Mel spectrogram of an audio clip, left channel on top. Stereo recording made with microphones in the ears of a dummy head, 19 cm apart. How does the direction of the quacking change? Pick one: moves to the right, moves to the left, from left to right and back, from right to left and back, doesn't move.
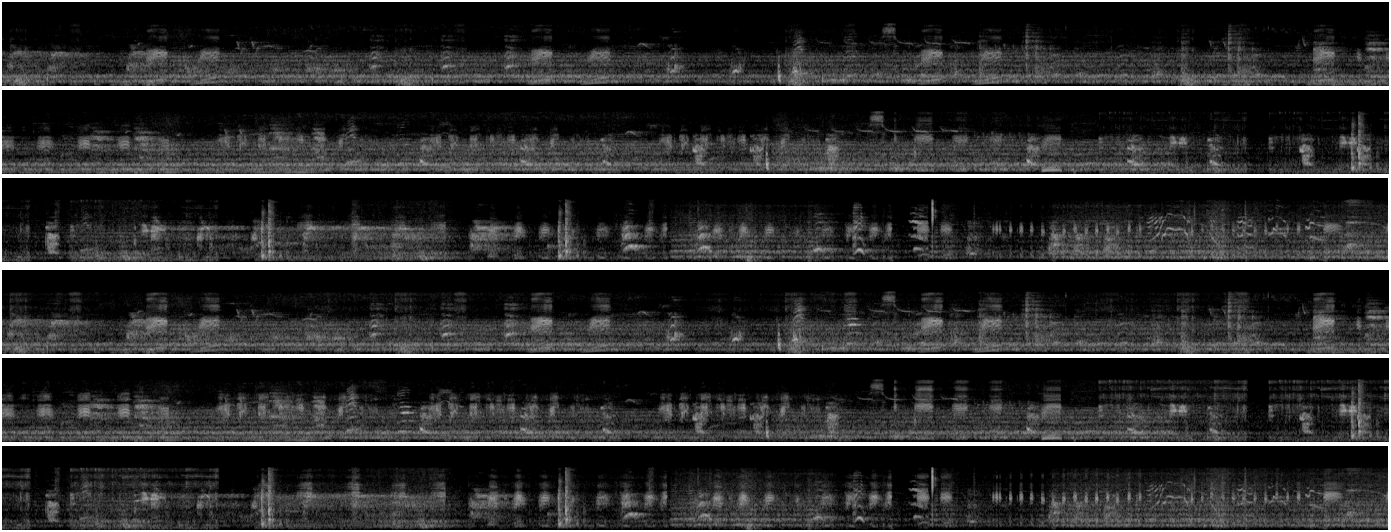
doesn't move.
